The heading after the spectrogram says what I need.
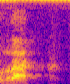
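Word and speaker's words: rock: ಇಲ್ಲಿ K silent ಆಗುತ್ತೆ ಸೋ ರಾಕ್ ರಾಕ್ ಅಂತ ಇದೆ ರಾಕ್ ಅಂತ ಇದೆ ರಾಕ್ ಗೆ ನೀವು ಇಲ್ಲಿ ಆರ್ ಗೆ ರ್ ಎ ಗೆ ಅ ಸಿ ಗೆ ಕ ಕೆ ಗೆ ಕ ಸೋ ಕ ಎರಡು ಸಲ ಕ ಅಂತ ಹೇಳೋ ಅವಶ್ಯಕತೆ ಇಲ್ಲ ಎರಡು ಸಲ ಕ ರಾಕಕ್ ಅಂತ ಹೇಳೋ ಅವಶ್ಯಕತೆ ಇಲ್ಲ ಒಂದೇ ಸೋ ಇಲ್ಲಿ ಯಾವುದಾದರೂ ಒಂದನ್ನ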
